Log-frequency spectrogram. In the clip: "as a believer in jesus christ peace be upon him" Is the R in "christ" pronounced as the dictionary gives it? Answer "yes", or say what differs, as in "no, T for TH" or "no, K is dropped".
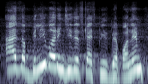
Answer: no, R is dropped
